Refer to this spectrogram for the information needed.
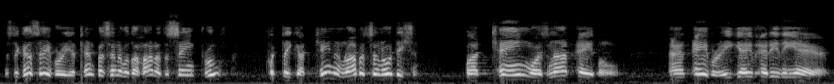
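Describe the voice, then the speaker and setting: An actor playing a brash, punchy gossip columnist in 1940s radio style. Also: male voice, high-pitched, sing-song, fast, breathy edge, heavily acted. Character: brash, rapid-fire gossip columnist broadcasting his items. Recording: dull, muffled 1940s radio recording.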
